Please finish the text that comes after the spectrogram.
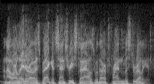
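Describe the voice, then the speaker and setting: An American actor playing a brisk, hard-nosed insurance investigator and narrator in a 1950s radio serial, with a clipped, dry, businesslike delivery. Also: male voice, medium pitch, sharp tone, a little hiss or hum. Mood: brisk, narrating. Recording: muffled 1950s radio recording.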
